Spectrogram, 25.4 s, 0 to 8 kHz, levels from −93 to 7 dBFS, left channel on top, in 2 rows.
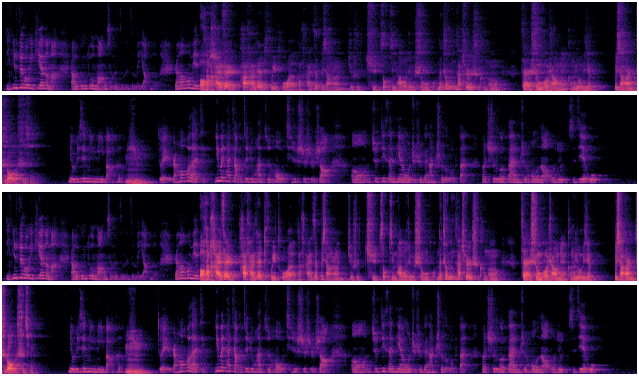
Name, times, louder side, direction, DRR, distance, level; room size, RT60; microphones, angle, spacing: voice 1, 0.1-4.6 14.0-15.5 15.8-24.7, right 1 dB, 5° right, 7 dB, 0.4 m, -42 dB
voice 2, 4.0-9.9 10.4-11.8 12.3-13.4 15.2-15.7, right 5 dB, 80° right, 10 dB, 0.5 m, -33 dB
7.0 x 4.1 x 5.5 m, 0.80 s
head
